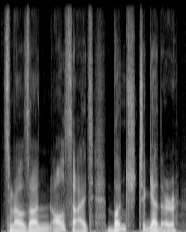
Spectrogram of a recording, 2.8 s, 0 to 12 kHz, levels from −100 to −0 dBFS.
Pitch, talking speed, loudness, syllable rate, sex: 110 Hz, 130 wpm, -19 LUFS, 4.1 syllables/s, male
